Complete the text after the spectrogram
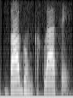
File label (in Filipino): "bagong kaklase", Tagalog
